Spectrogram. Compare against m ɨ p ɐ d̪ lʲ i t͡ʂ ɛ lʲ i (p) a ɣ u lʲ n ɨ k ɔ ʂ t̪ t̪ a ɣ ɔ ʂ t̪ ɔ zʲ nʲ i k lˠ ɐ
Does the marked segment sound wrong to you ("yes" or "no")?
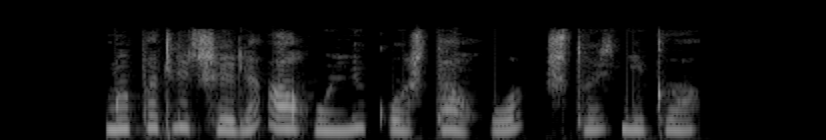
yes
